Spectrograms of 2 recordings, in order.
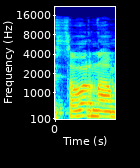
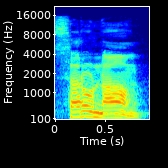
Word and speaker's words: सर्वनाम: ध्यान रखिएगा ये सर्वनाम है, ये स्वर्नाम नहीं है। बहुत से बच्चे इसको गलत प्रोनाउंसिएट, गलत उच्चारित करते हैं। इसको पढ़ना है सर्वनाम, रे पहले पढ़ा जाएगा।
